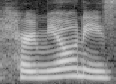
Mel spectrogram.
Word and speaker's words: Hermione: I don't know where yet, but Uh Hermione's name is pronounced Hermione.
